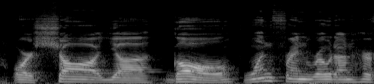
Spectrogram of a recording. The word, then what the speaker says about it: Orsolya Gaal: who or shaw yeah i've been pronouncing her name wrong it looks like too or shaw ya gall one friend wrote on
